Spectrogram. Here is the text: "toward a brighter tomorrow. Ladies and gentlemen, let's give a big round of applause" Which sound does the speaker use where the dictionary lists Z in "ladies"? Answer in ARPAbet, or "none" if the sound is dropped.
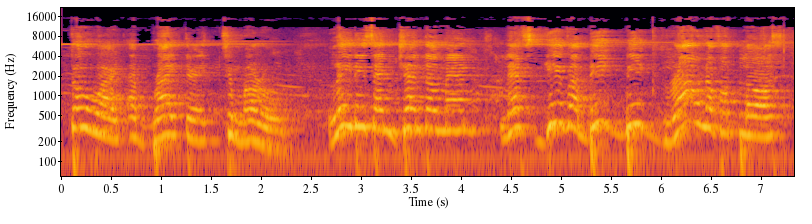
S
